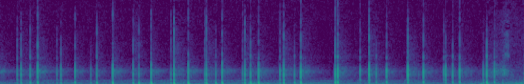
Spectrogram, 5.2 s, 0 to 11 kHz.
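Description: A small, rectangular pink packaging box, likely hollow cardboard, is held in both hands just above a fluffy microphone windscreen and tapped and scratched with fingertips and nails. About 29 dry, sharp taps come in an irregular, quick rhythm. Each has a hollow midrange knock that dies almost instantly, with soft scratching rustle between them.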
